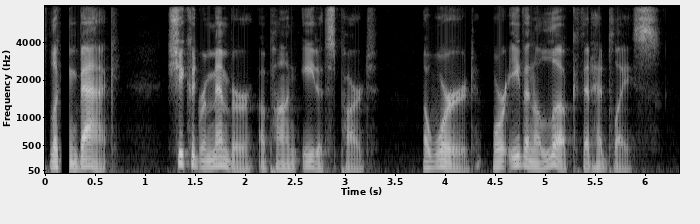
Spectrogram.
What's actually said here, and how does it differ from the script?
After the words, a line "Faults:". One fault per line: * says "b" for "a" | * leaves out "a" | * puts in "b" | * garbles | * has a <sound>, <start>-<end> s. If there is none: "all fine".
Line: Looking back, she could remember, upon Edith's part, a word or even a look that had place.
Looking back, she could remember, upon Edith's part, a word or even a look that had place.
Faults:
* has a dropout, 0.2-0.2 s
